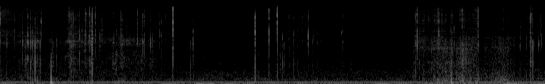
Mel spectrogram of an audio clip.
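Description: Bare fingernails scratch and crinkle a small red holographic foil gift box ornament held close by, making quiet, bright, papery crinkles and crackles with sharp little snaps throughout. A steady low hum runs underneath.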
